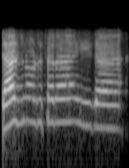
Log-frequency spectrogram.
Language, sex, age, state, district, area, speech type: Kannada, female, 30-45, Karnataka, Gulbarga, urban, conversation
